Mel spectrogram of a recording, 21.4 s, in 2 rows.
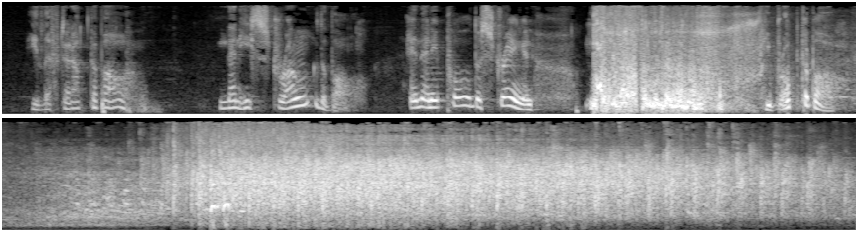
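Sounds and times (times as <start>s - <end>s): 
speech: 0.4s - 2.0s, 2.7s - 8.9s, 9.5s - 10.5s
laughter: 7.4s - 9.1s, 10.6s - 15.6s
loud sustained applause from a large audience: 11.4s - 21.3s.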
